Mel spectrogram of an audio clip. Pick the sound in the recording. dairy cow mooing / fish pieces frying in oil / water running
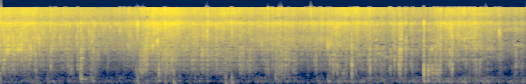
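fish pieces frying in oil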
